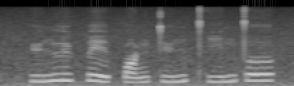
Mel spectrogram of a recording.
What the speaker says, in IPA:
y˧˥ n l y˥˧ p e˥˩ ɪ̯ p ɑ˧˥ ŋ t̪ y˧˥ n t̪ʰ i˧˥ n t̪ ɤ˥

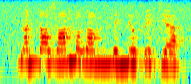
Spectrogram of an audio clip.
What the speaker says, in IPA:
ɖ ɑ nʲ a zˤ a n̪ ɔ ðˤ e mː e nʲ ɔ ɓ e tʲ a

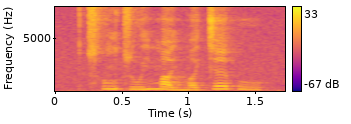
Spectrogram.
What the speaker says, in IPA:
t͡sʰ ʊ˥ ŋ t͡s uː˨˥ j m aː˨˩ j m ɐ˨˥ j k ɛː˥ p uː˨

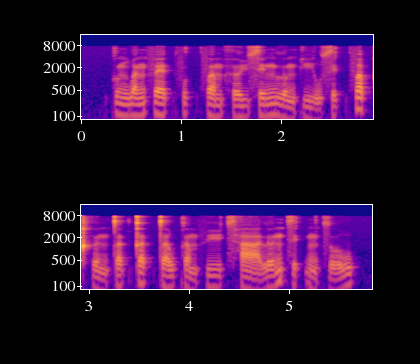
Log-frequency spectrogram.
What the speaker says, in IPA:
k ʊ˨ ŋ w ɐ˨˧ ŋ f ɛː˨ t̚ f ʊ˨˥ k̚ f ɐ˨ m h ɵ˨ ɥ s ɪ˨˧ ŋ l ʊ˨˩ ŋ k iː˨˩ w s ɪ˨˥ k̚ f ɐ˥ p̚ kʰ ɵ˨˩ n t̪ ɐ˨˥ k̚ t̪ ɐ˧ t̚ t̪ ɐ˨˧ w k ɐ˨˩ m f yː˨ t͡sʰ aː˨˩ l ɵ˨˥ n t͡s ɪ˨˥ k̚ ɐ˨˩ ŋ t͡s o˨˥ w

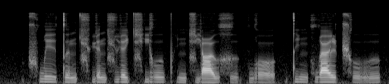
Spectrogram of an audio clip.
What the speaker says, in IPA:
ʈ͡ʂʰ w e˥˩ ɪ̯ t̪ ə˧˥ n t͡ɕʰ ɥ ɛ˧ n ɕ ɥ ɛ˥˩ t͡ɕʰ j o˥ ʊ̯ pʰ i˨ ŋ ɕ j ɑ˧˥ ʊ̯ x ɤ̰˨˩ k w ɔ˥˩ | t̪ i˥˩ ŋ x w a˥ ɪ̯ ʈ͡ʂʰ o̰˨˩˦ ʊ̯

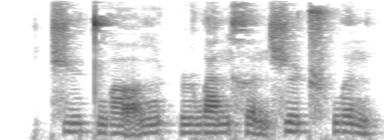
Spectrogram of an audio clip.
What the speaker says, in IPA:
t͡ɕ y˧˥ t̪ w ɑ̰˨˩˦ ŋ | ɻ w a˧˥ n x ə̰˨˩ n ɕ y˥˧ ʈ͡ʂʰ w ə˥˩ n

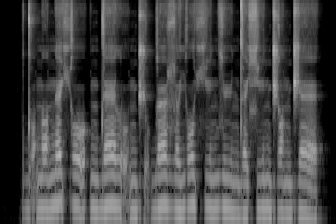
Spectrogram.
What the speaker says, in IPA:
d ɔ̰ n ɔ n ɛ ç o | n d ɛ l o̰ n d͡ʒ o̰ ɡ œ ɮ ə j o ç i n z y n d ɛ ɕ i n d͡ʒ ɔ n d͡ʒ ɛ

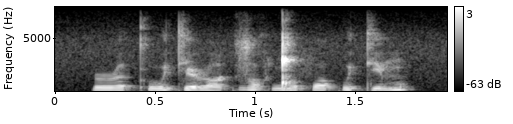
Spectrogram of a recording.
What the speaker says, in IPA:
ɹ ə kʼ u tʲ ɒ ɭ ɑ k z ɔ x ŋ͡ǃ ʊ f ɔ k u tʲ ʌ m

